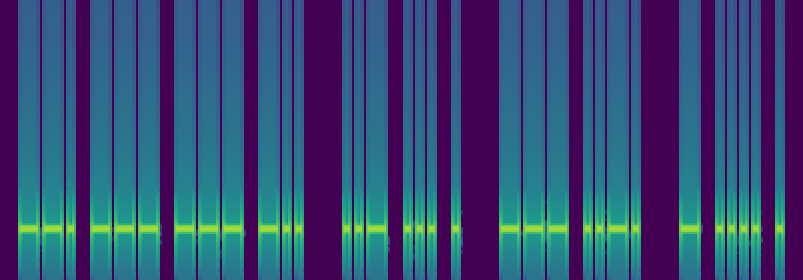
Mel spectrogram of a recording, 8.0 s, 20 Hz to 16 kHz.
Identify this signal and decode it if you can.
Morse code, heard as a keyed tone, about 21 wpm, 700 Hz. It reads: GOOD USE OF THE
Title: Sentences from Top 1000 Words - Review Part 4 - 20wpm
